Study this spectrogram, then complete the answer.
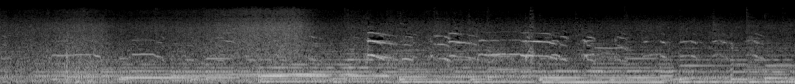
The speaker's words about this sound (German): Ich gehe jetzt mal ganz nah ans Wasser, damit du auch was von dem Klang hast.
